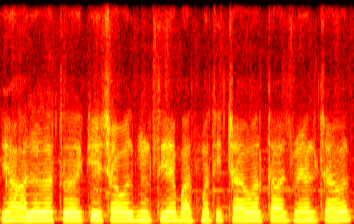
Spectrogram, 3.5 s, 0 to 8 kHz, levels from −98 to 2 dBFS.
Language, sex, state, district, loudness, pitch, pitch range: Hindi, male, Uttar Pradesh, Jyotiba Phule Nagar, -13 LUFS, 155 Hz, 150-155 Hz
